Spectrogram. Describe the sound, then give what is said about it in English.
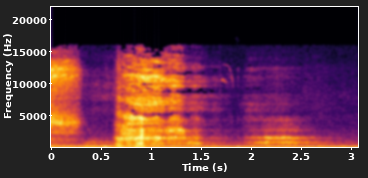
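A deep breath drawn in during a guided breathing moment, heard as a soft, airy rush of inhaled air that swells and then fades, steady and unhurried, with no talking. “You want to take a deep breath”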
